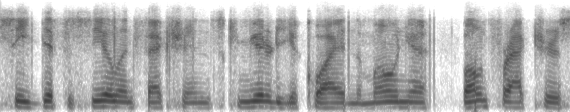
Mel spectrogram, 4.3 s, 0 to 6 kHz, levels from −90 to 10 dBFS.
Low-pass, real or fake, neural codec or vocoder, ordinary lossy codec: 5.4 kHz; real; none; Opus, 16 kbps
